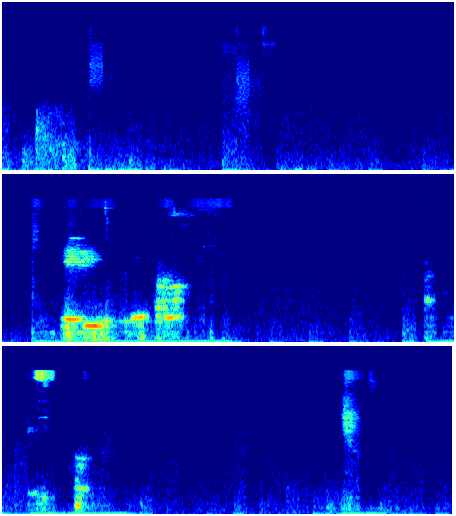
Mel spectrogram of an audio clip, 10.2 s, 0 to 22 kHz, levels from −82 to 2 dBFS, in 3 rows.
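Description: Listening to the speech from beginning to end, nothing stood out as a technical fault at any point.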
